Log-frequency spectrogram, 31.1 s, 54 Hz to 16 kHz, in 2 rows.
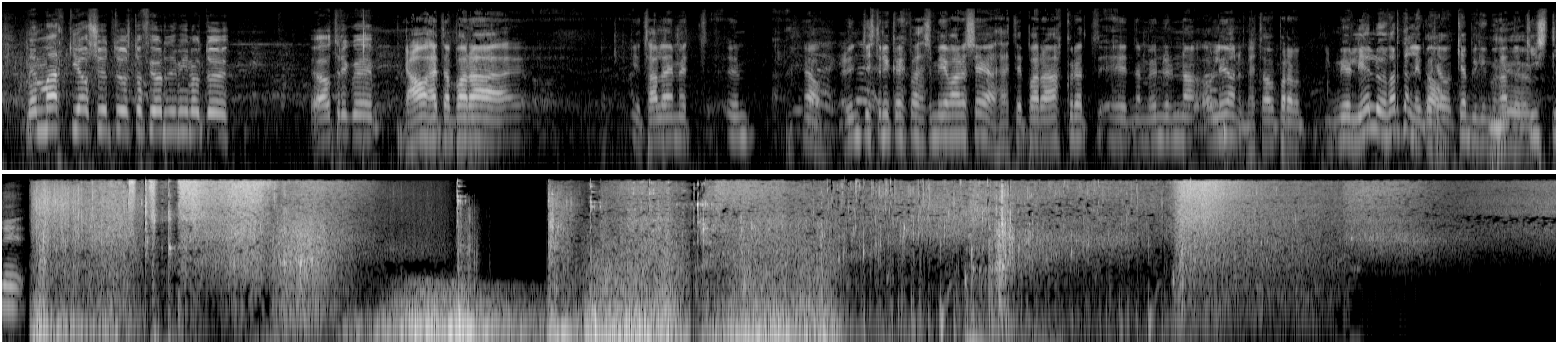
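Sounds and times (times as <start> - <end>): fizzing hiss of soda: 16.2 - 19.3, 22.5 - 31.0.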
